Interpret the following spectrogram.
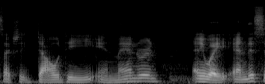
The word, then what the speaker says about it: Tao Ti: sparkling mango peach drink from the taiwanese brand tau t uh as it's pronounced here but it's actually daudi in mandarin anyway and this is from their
